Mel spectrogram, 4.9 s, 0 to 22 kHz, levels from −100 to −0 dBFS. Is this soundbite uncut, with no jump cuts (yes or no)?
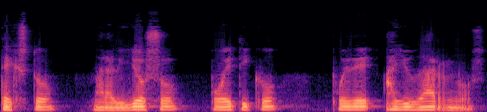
yes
